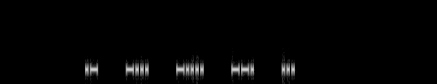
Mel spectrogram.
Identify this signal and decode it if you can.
Morse code, heard as a keyed tone, about 50 wpm, spaced as for 23 wpm, 700 Hz. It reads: AB6GS
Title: USA Call Signs - 5 Characters - 4x Character Spacing - 50wpm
